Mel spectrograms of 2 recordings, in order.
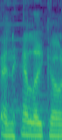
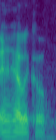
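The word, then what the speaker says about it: Angélico: yeah yeah yeah aaron everyone just pronounces it phonetically when they know they have to they don't know they have to pronounce it like uh like spanish style yeah and guts what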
